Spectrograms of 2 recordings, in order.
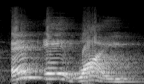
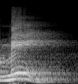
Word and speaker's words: May: Example, M-A-Y is not May. M-A-Y is May. You have two sounds here. That's a diphthong.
